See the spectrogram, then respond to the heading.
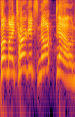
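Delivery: loud, very high-pitched yelling. Voicing a crossbow-firing character in combat: yelling. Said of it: "he yells".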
